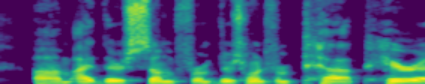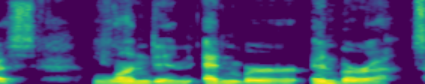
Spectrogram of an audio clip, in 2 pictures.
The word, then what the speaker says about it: Edinburgh: There's one from Paris, London, Edinburgh is how they pronounce it, Dublin.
